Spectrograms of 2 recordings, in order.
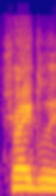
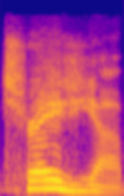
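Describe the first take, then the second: First: The name is said with English pronunciation. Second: The name is said with Italian pronunciation. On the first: It is how the name is normally said. The speaker calls it right. "Treglia is what, what my name. It's my name" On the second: It comes across as pretentious. The speaker calls it wrong. "in Italian it'd be Tregia"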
